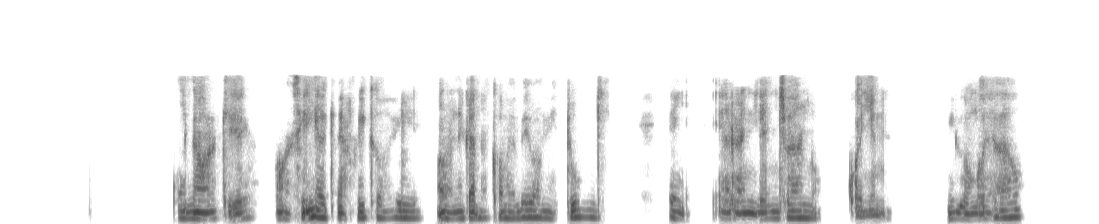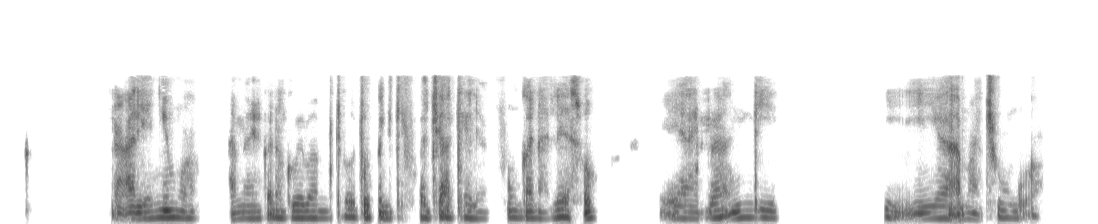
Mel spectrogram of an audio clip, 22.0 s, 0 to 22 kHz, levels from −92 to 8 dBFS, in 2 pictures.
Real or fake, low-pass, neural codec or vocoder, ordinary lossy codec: fake; 5.4 kHz; codec, 16 kHz, 4 kbps, X-Codec, HuBERT features, trained on balanced general audio; MP3, 48 kbps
